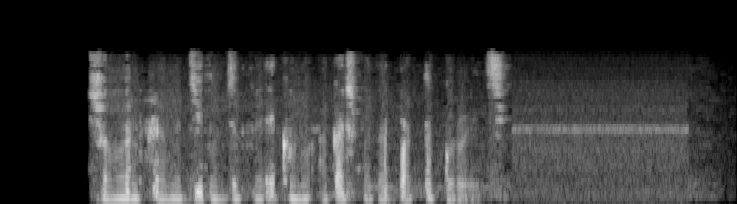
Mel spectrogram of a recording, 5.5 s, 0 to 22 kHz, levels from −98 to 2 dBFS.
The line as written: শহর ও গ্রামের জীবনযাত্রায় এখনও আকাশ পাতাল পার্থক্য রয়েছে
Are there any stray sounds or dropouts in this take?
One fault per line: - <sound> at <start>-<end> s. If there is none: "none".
none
